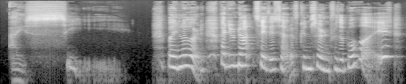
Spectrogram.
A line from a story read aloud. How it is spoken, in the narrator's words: said Wormtail, his voice rising squeakily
